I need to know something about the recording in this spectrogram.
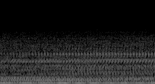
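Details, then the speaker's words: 1950s Electrohome 8-inch desk fan, model 608S, single-speed shaded-pole motor, sitting on a sewing-machine table: steady hum with a fast buzzing rattle. The loose foldable table section is rattling from the fan's vibration, not a fan fault. "oh yeah that's the table because this is a sewing machine table so it's got a little bit of a foldable area there and when the fan's sitting on the wrong spot it likes to rattle"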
